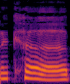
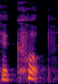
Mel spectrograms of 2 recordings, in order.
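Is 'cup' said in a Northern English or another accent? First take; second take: other; Northern. First: The word is said in a non-Northern accent. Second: The word is said in a Northern English accent. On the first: The speaker calls it wrong. "not a cup" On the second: The speaker calls it right. "Tell me the Northern accent"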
